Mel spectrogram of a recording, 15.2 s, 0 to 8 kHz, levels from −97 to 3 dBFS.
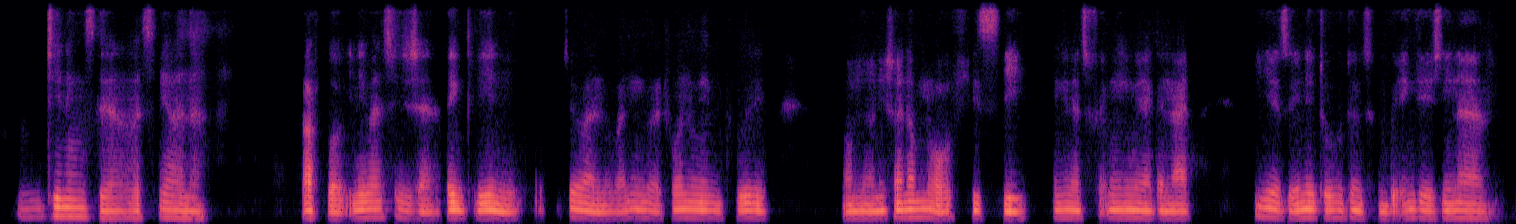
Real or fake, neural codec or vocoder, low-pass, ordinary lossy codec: fake; codec, 24 kHz, 0.5 kbps, DualCodec; 7.2 kHz; Opus, 32 kbps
